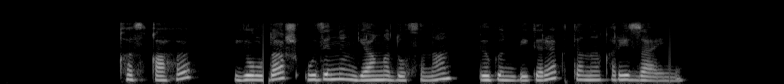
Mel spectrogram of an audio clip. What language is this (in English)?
Bashkir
